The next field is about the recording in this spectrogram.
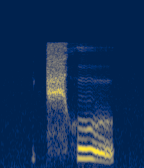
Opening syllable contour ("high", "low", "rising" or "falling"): falling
